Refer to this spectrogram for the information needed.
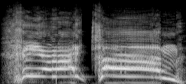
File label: battle cry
